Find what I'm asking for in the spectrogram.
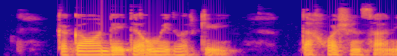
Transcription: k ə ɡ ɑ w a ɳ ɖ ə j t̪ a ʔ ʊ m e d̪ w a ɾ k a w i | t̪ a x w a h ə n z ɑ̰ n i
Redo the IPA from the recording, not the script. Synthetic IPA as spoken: k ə ɡ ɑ w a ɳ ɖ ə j t̪ a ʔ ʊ m e d̪ w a ɾ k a w i | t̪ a x w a ʃ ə n s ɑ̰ n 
